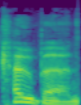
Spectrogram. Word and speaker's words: Cockburn: for it uh also the surname cockburn pronounced Coburn says Alan in five what a waste of a c and a k I agree but that's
